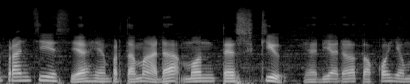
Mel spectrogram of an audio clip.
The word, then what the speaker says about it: Montesquieu: Jadi kalau Montesquieu dibacanya Montesquieu ya. Montesquieu. Bukan Montesquieu, bukan.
